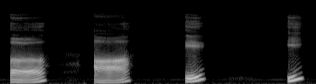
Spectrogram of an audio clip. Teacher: जब अ या इ बोला जाता है तो हवा सीधे मुंह से बाहर आती है बिना किसी रुकावट के। कोई गूंज नहीं, नाक में कोई वाइब्रेशन नहीं। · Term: मौखिक स्वर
